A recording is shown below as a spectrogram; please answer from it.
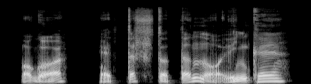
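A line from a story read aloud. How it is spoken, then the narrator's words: Gasp and ringing laugh. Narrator (Russian): Маман ахнула и звонко засмеялась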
